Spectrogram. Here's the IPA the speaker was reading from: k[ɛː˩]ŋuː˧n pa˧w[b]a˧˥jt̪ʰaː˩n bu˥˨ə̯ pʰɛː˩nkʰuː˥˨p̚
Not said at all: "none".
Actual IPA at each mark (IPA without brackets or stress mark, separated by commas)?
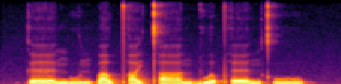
ɛː˩, pʰ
